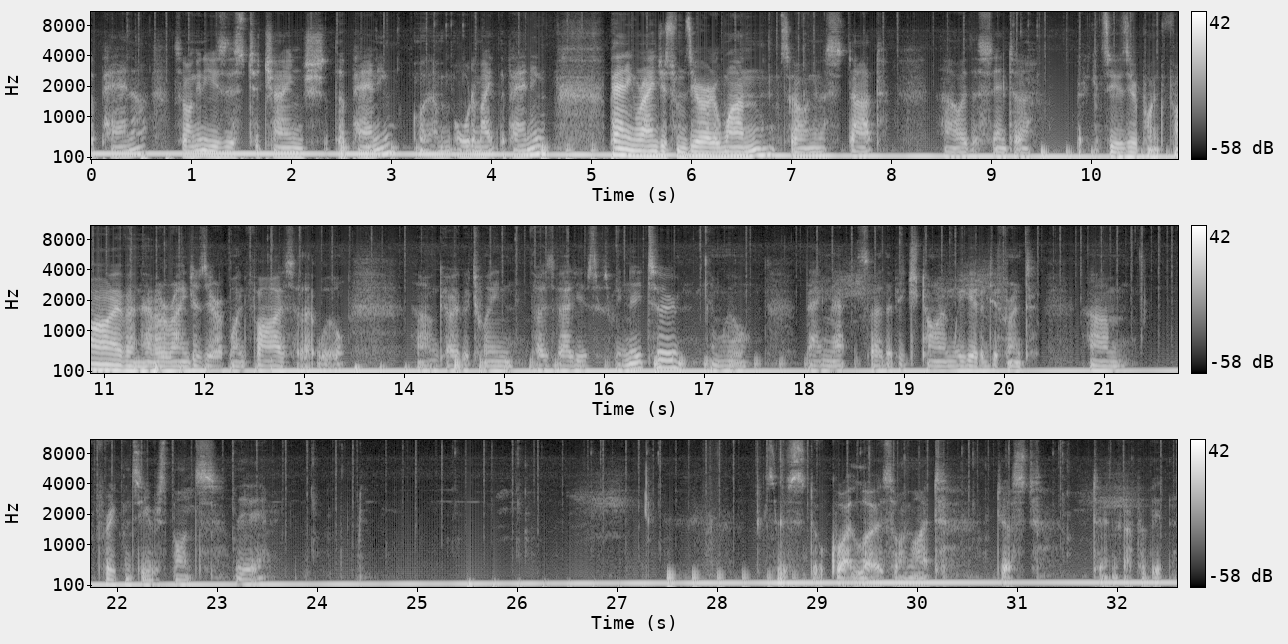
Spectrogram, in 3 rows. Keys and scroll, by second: 6.2-7.6 typing, 10.7-12.1 typing, 28.4 BackSpace, 28.6 7.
